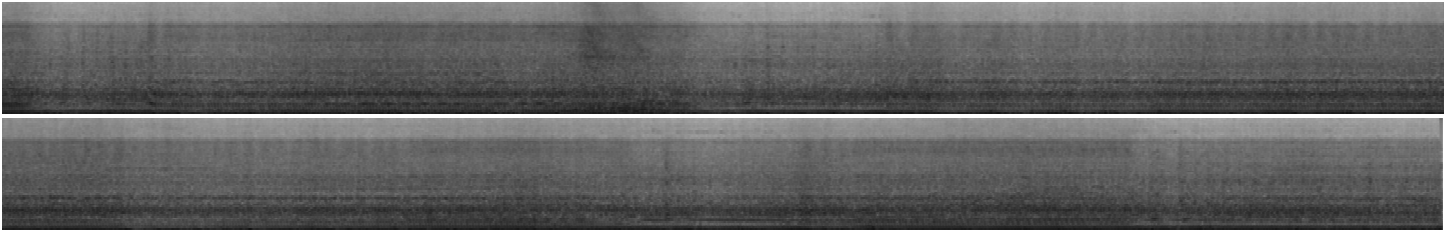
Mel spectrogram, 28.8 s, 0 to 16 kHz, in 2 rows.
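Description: Honda Super Cub 110's single-cylinder four-stroke engine running steadily while cruising, with wind and road noise. A brief extra noise cuts across about six seconds in.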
